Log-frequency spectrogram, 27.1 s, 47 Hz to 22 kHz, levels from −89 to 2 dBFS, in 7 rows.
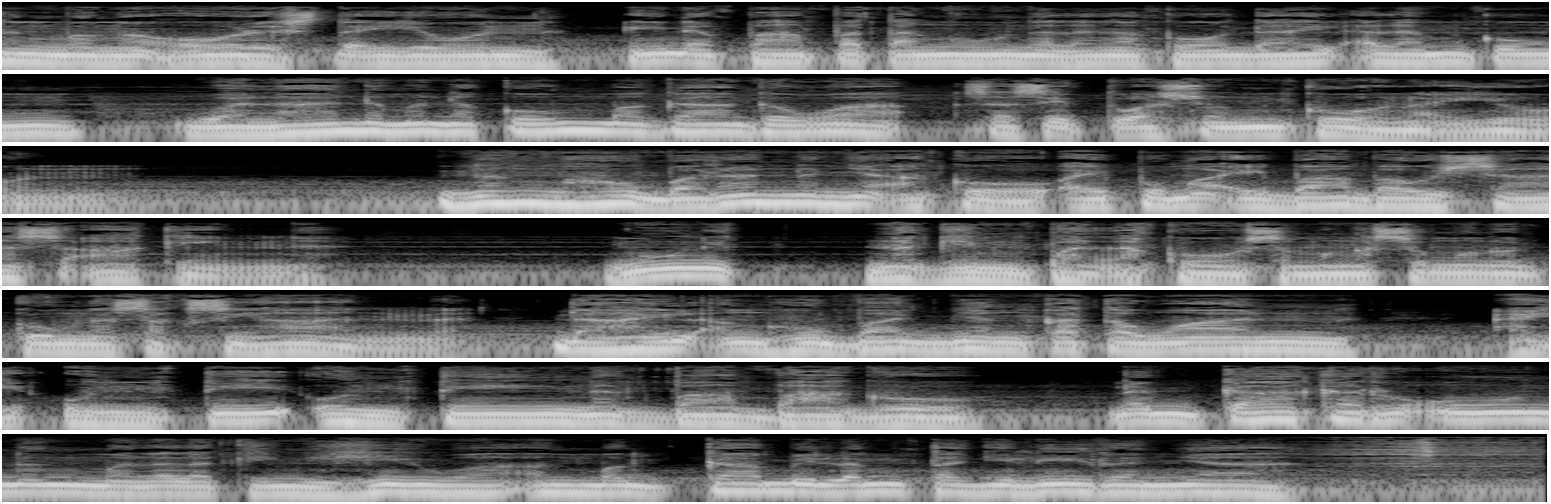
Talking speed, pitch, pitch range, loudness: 125 wpm, 95 Hz, 85-110 Hz, -20 LUFS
